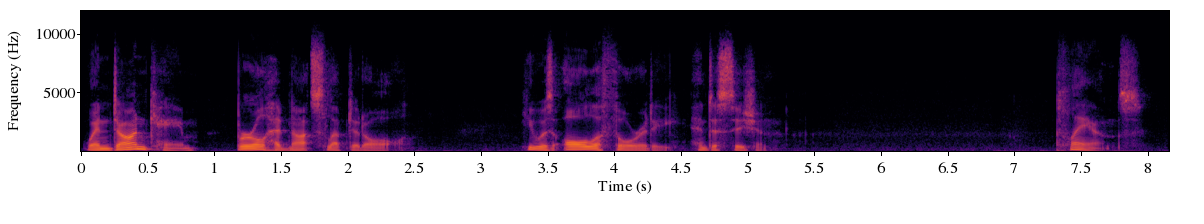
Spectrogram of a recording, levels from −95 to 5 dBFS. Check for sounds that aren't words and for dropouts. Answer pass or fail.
pass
